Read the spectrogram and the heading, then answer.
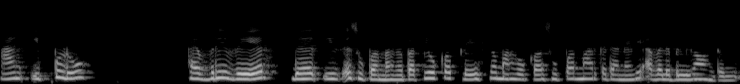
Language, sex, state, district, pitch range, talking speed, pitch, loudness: Telugu, female, Telangana, Karimnagar, 230-275 Hz, 140 wpm, 255 Hz, -27 LUFS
